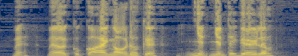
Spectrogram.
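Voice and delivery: very high, terrified, panicked pleading cry. A daughter, just woken, cries out to her mother in a panicked voice. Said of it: "nói bằng giọng hoảng loạn".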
